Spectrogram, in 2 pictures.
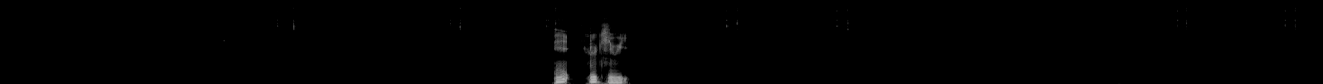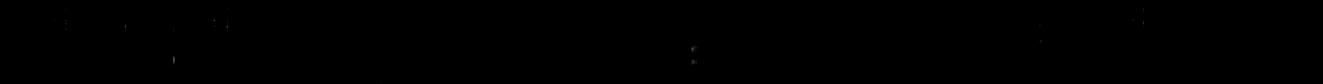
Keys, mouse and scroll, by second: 2.8 click, 3.6 scroll down 1, 4.6 click, 5.5 click, 7.3 click, 8.4 click, 11.8 click, 12.9 click, 13.8 click, 15.4 click, 24.7 click, 26.2 scroll down 2.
